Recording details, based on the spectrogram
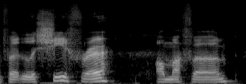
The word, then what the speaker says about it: Le Chiffre: There is an R in it, but they don't say it in film. – C-H-I-F-F-R-E. Le Chiffre.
